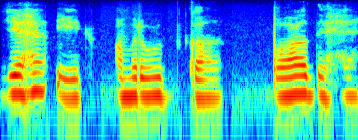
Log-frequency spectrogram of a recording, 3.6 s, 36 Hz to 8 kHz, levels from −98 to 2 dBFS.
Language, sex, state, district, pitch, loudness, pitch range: Hindi, female, Uttar Pradesh, Saharanpur, 200 Hz, -16 LUFS, 190-215 Hz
